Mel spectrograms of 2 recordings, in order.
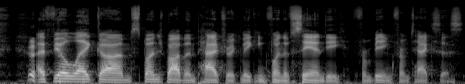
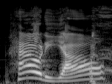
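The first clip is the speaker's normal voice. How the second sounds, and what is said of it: Put-on Southern accent. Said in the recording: “Southern accent ... Do the whole ad in that voice”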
